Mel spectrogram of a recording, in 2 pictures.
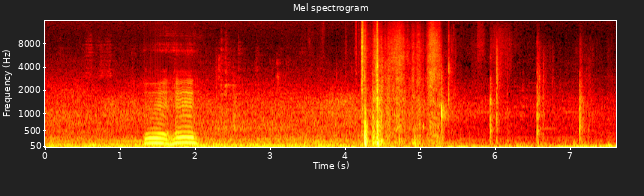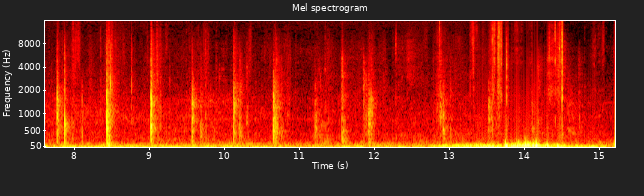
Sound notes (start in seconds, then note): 5.0 footsteps tapping; 12.2 money rustling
